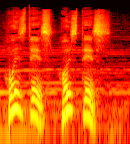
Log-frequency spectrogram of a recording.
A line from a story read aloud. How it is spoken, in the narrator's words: Dead drunk, shouted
